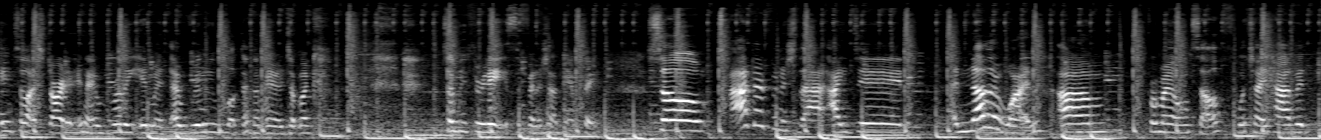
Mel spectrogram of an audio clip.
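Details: Adult woman with aphasia following a stroke, which she says took away her ability to talk, write and paint; aphasia.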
